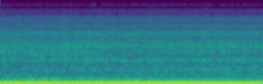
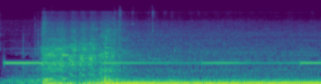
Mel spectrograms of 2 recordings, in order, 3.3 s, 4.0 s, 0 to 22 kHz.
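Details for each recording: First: 2005 Dodge Ram 2500 diesel: steady, even low idle with no misses after starting on a newly changed, unprimed fuel filter; water-in-fuel light now off. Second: 2005 Dodge Ram 2500, 5.9 Cummins diesel with water-in-fuel dash light lit for days: cranks and catches with uneven clatter, starts a little rough then smooths out and runs fine; owner suspects a little water at the filter bottom.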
